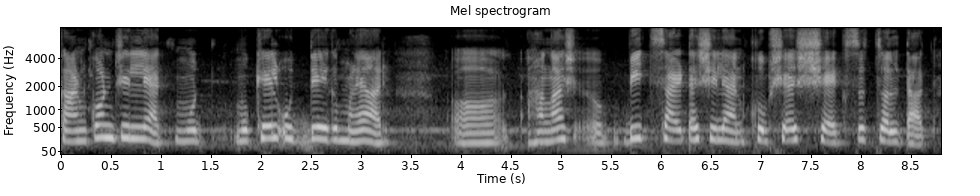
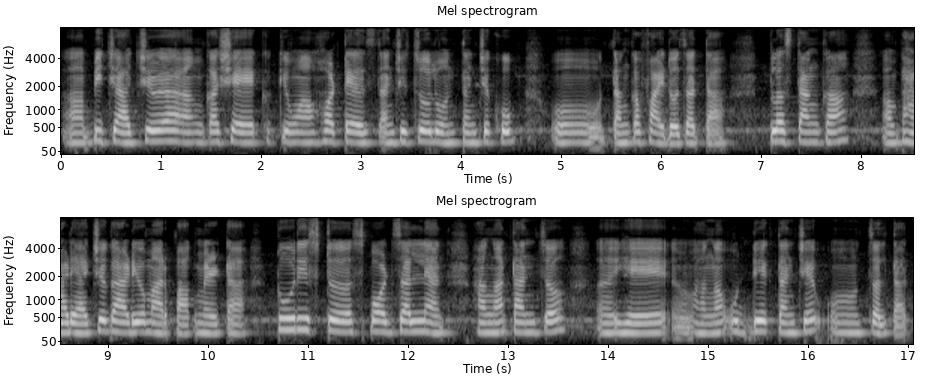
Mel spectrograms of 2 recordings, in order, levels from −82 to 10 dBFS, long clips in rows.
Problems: background sounds at intervals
